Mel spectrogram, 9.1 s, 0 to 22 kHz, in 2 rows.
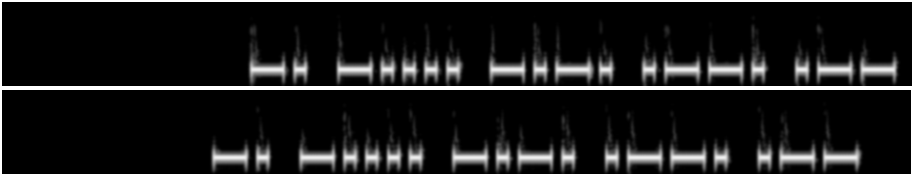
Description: Morse code, heard as a keyed tone, about 22 wpm, 700 Hz. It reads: N6CPW N6CPW
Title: USA Call Signs - 5 Characters - Repeated 2x - 22wpm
